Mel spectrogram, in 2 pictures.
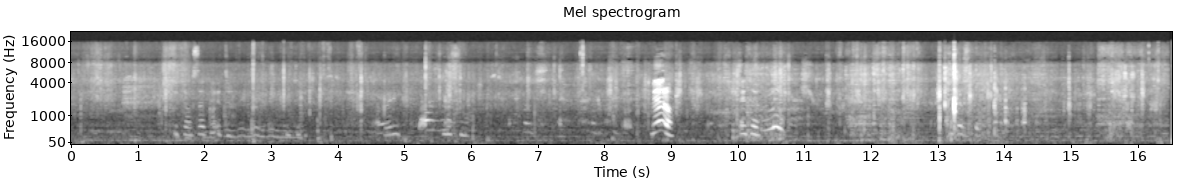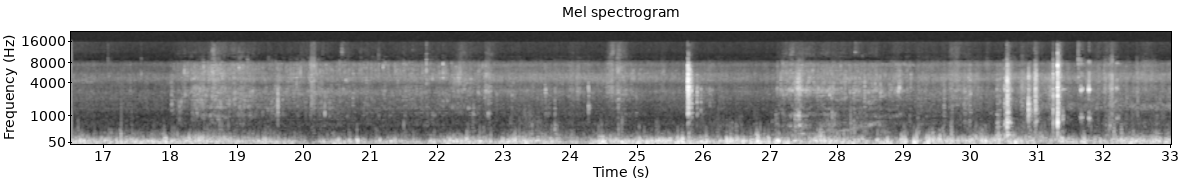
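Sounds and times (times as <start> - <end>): wind buffeting microphone: 16.4 - 33.0.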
